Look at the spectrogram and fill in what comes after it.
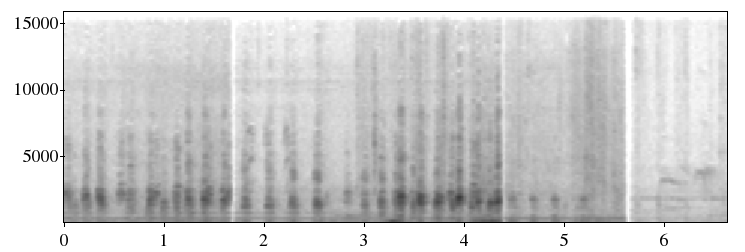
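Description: Rapid, repeated honking bird calls, about five or six a second, broken by sudden cuts; after the last cut, a little over five seconds in, the sound drops to faint chirps.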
